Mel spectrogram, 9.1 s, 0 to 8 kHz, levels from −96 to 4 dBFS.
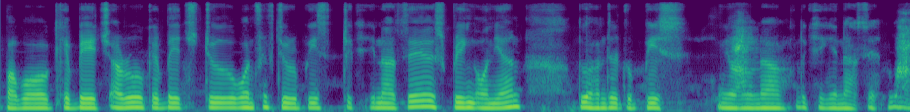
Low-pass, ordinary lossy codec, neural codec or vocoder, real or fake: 7.2 kHz; none; codec, 16 kHz, 4 kbps, X-Codec, HuBERT features, trained on LibriSpeech; fake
